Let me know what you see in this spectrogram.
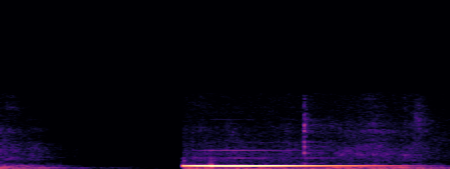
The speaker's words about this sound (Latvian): Paldies, lūdzu zvanu.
